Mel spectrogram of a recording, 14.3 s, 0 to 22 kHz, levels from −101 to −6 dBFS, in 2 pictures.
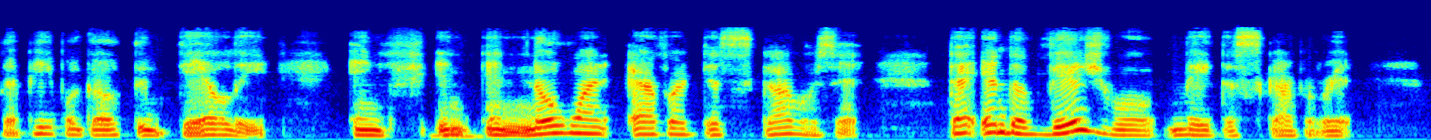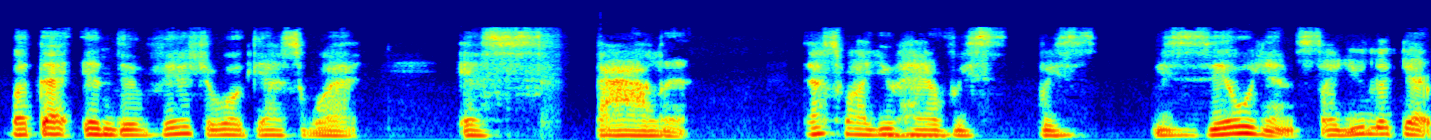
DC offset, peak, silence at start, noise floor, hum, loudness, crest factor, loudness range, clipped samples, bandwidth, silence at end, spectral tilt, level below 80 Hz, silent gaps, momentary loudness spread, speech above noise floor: under 0.1%; -6 dBFS; 0 s; -68 dBFS; none; -24 LUFS; 18 dB; 6 LU; under 0.1%; 10 kHz; 0 s; -5.5 dB/octave; -66 dBFS; none; 12 LU; 45 dB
